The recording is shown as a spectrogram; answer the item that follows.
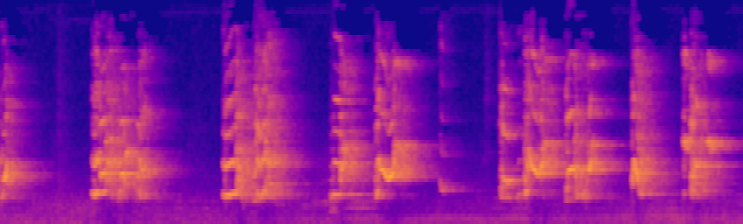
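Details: Lovebirds chirping busily: harsh, buzzy shrieks about once a second, each a rough screech with a higher whistled tone inside, delivered in an irregular rhythm.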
